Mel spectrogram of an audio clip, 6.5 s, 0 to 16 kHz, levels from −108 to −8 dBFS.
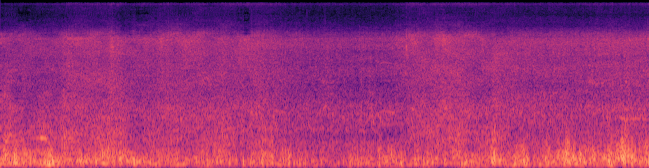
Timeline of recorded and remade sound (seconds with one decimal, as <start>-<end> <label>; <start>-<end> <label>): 0.0-2.5 remade; 2.5-4.1 recorded; 4.1-5.1 remade; 5.1-6.5 recorded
